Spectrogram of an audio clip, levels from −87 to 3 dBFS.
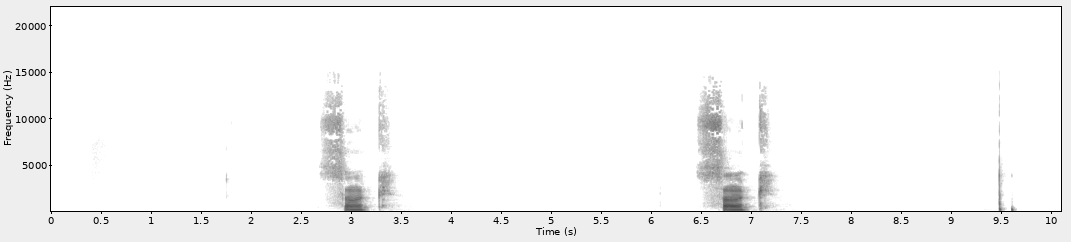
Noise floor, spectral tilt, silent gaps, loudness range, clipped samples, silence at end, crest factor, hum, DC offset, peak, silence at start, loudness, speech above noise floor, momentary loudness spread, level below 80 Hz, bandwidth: under -90 dBFS; -3.5 dB/octave; none; 10 LU; under 0.1%; 0.45 s; 30 dB; none; under 0.1%; -10 dBFS; 2.7 s; -32 LUFS; over 59 dB; 21 LU; -84 dBFS; 14.5 kHz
